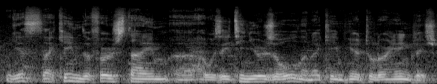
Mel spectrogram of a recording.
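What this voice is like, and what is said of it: Foreign accent, dulcet tone. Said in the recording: “you got dulcet tone, and you got this great accent.”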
